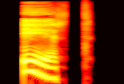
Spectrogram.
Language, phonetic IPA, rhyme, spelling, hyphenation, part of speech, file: Hungarian, [ˈeːrt], -eːrt, ért, ért, verb, Hu-ért.ogg
- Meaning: 1. to understand 2. to mean, construe (either with úgy or with -n/-on/-en/-ön / alatt) 3. be familiar with, be skilled at something (-hoz/-hez/-höz) 4. third-person singular past of ér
